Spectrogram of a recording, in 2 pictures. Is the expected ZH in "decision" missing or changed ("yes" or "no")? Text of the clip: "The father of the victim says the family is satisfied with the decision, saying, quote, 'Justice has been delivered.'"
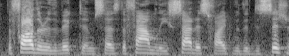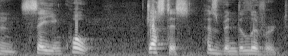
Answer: no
